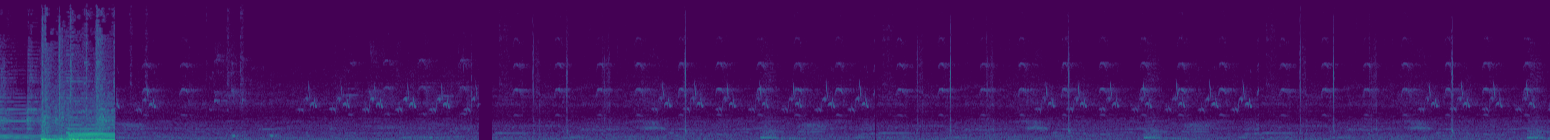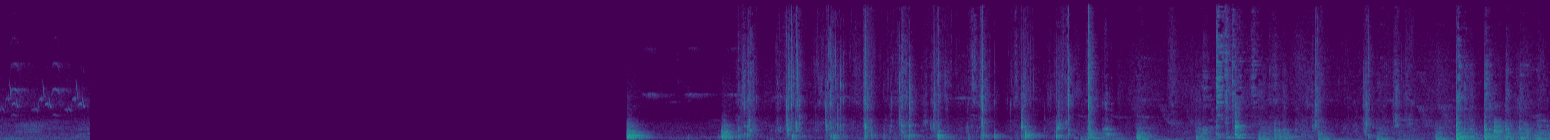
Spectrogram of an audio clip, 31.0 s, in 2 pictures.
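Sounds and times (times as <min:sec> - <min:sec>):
birds chirping: 0:00.9 - 0:16.4, 0:21.8 - 0:31.0.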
